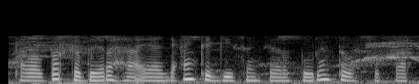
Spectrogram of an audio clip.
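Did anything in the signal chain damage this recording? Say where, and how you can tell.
No, nothing in this speech stood out as damaged on listening, beyond the narrow telephone-band sound that its G.711 coding gives it.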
